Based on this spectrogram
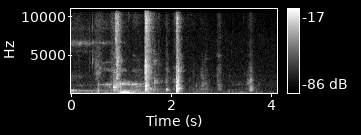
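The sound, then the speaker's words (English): A pair of scissors is picked up amid a few sharp clicks and light clatter, four or five brief knocks spread over a few seconds, with no talking. “So I'm sorry, I'm just grabbing a pair of scissors here.”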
